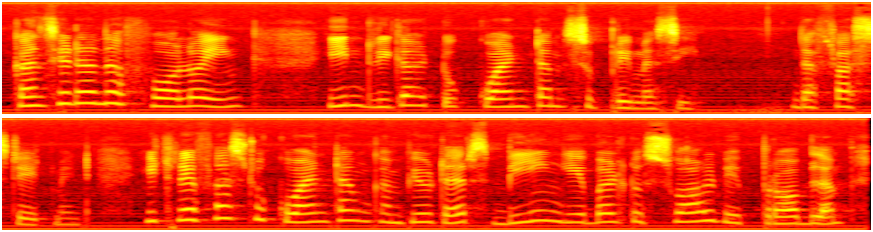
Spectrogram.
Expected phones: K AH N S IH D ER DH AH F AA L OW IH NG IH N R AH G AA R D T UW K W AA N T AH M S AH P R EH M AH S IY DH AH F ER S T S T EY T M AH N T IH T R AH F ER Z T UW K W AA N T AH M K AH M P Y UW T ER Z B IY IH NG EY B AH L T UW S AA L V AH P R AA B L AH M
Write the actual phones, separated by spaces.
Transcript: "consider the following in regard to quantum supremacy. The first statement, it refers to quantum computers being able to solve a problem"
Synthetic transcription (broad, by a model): K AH N S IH D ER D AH F AA L OW IH NG IH N R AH G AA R D T UW K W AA N T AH M S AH P R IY M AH S IY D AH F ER S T S T EY T M AH N T IH T R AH F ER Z T UW K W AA N T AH M K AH M P Y UW T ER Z B IY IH NG EY B AH L T UW S AA L V AH P R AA B L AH M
